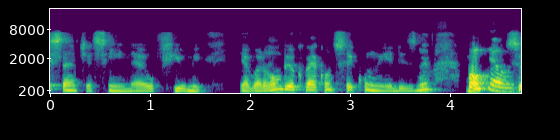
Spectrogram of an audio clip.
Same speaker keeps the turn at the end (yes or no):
yes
